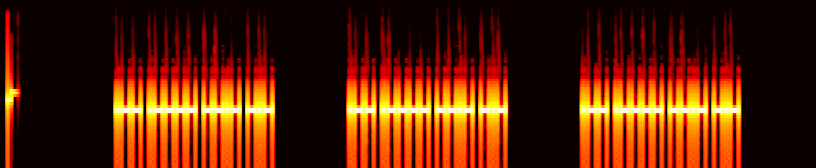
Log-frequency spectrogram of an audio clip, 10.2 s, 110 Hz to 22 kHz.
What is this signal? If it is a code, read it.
Morse code, heard as a keyed tone, about 34 wpm, 700 Hz. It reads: W1QK W1QK W1QK
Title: Easy Call Signs Repeated 3x - 35wpm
